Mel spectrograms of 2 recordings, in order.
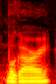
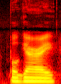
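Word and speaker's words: Bvlgari: Bulgari. – You don't pronounce the V, it's a U.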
